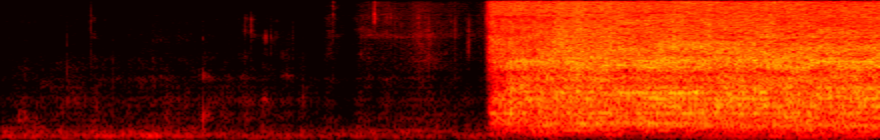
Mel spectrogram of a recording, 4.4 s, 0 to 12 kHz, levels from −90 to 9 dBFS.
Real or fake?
fake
